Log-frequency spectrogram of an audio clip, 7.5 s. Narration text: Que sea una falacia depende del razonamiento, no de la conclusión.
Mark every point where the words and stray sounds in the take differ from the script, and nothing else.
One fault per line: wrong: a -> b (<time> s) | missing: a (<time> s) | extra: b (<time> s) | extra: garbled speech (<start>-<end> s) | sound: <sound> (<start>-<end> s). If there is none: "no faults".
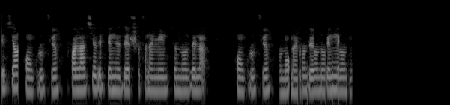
wrong: una -> conclusión (0.4 s)
extra: garbled speech (4.7-5.9 s)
